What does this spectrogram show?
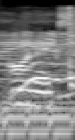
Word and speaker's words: Onyx: Well, I was pronouncing it Oinks because years and years ago, William told me it was Oinks. Apparently, I shouldn't have trusted him because it's Onyx.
